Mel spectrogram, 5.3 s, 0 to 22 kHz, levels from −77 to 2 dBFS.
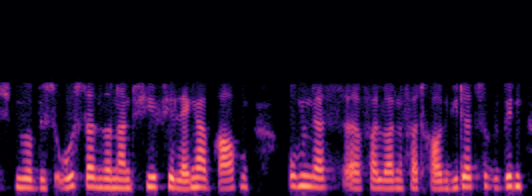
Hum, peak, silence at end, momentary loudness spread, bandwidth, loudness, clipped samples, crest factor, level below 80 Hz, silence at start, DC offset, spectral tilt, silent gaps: none; -2 dBFS; 0.1 s; 6 LU; 4.1 kHz; -20 LUFS; under 0.1%; 18 dB; -60 dBFS; 0 s; under 0.1%; -9.5 dB/octave; none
